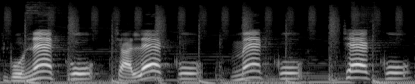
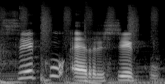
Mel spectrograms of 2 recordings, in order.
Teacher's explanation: As palabras terminadas en eco, incluído eco, son con E aberto.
